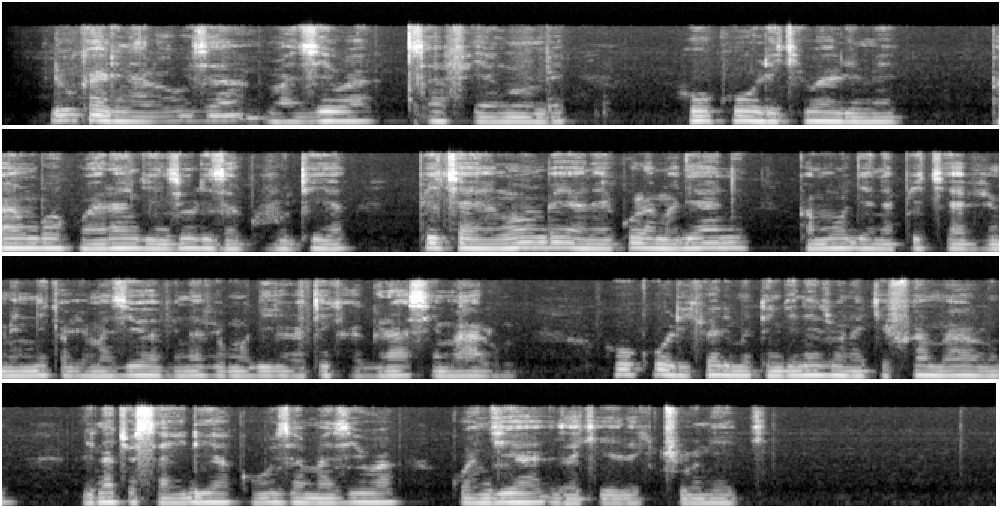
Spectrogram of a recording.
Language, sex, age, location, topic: Swahili, male, 25-35, Dar es Salaam, finance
